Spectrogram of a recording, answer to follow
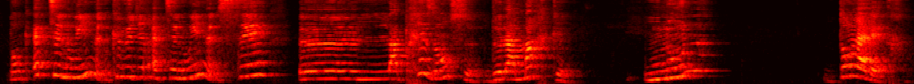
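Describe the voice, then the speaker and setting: Woman, online language teacher, hesitant with fillers, echoey room, distant mic. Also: sits high. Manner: hesitant, many fillers and restarts while writing. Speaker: Arabic teacher.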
